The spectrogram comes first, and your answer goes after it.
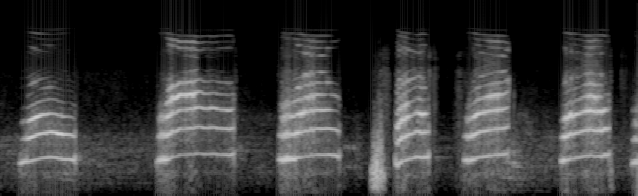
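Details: Domestic cat giving a series of about seven loud, drawn-out meows, each clear and harmonic, steady in pitch, spaced roughly one second apart, in a quiet setting.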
